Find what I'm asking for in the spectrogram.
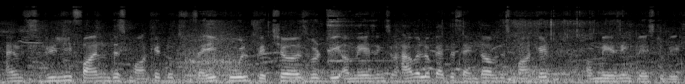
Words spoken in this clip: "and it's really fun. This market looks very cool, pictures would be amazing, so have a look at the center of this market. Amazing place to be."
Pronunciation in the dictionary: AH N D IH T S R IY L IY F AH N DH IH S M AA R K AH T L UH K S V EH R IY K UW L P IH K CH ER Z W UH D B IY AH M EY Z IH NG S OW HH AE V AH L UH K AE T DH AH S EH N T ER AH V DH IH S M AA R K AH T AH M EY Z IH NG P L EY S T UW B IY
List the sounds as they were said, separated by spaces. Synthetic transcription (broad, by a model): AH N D IH T S R IY L IY F AH N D IH S M AA R K AH T L UH K S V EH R IY K UW L P IH K CH ER Z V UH D B IY AH M EY Z IH NG S OW HH AE V AH L UH K AE T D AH S EH N T ER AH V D IH S M AA R K AH T AH M EY Z IH NG P L EY S T UW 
